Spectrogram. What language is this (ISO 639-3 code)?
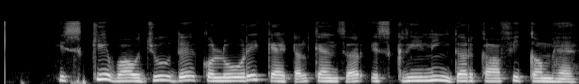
hin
